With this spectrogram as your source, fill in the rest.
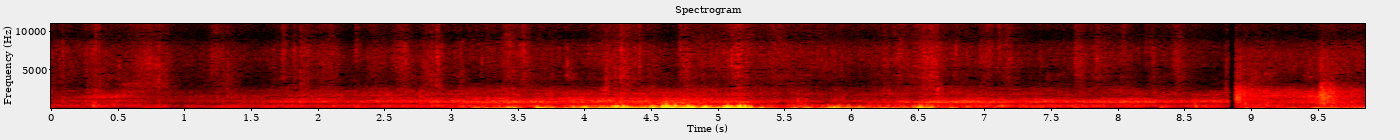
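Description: Cattle hooves thud softly on a dirt track.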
